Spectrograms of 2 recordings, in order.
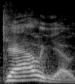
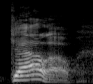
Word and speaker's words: Gallo: It's not Galileo, you It's Gallo.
